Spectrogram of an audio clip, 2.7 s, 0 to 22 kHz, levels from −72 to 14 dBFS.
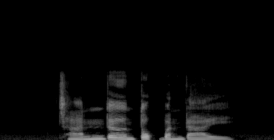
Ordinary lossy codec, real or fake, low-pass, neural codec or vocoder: none; fake; 10.8 kHz; vocoder, 48 kHz, 128 mel bands, Vocos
